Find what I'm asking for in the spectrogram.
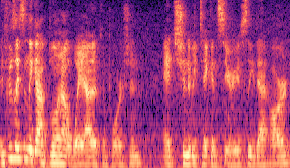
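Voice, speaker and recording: A man's voice, lively in intonation, with audible room echo and noticeable background noise. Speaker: commentary vlogger. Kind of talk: casual rant. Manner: loud.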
